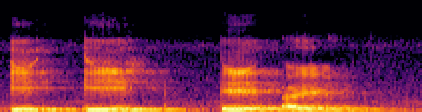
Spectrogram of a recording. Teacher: अग्र स्वर, अग्र मतलब आगे की जिह्वा जिसमें प्रयोग में लाई जाएगी।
